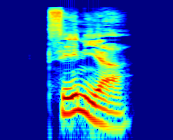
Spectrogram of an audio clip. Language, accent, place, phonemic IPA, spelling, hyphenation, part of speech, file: German, Germany, Berlin, /ˈkseːni̯a/, Xenia, Xe‧nia, proper noun, De-Xenia.ogg
- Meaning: a female given name, equivalent to English Xenia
